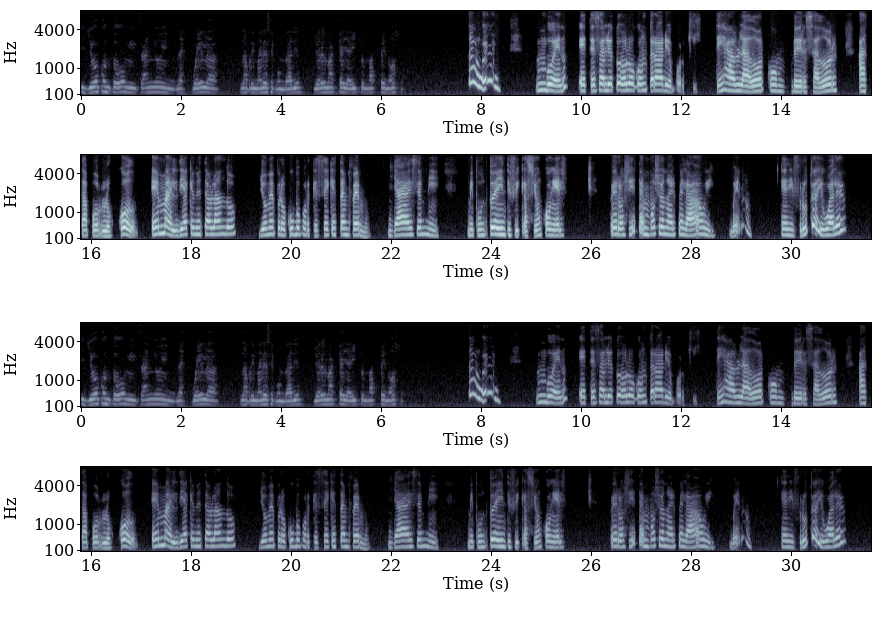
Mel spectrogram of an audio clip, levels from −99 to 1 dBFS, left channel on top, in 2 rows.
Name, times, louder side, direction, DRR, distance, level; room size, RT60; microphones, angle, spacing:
voice 1, 0.0-2.8 3.2-6.4, equal, 5° right, 3.7 m, -45 dB
voice 2, 7.8-8.4 9.1-12.1 12.7-15.1 15.6-16.9 17.2-18.9 19.4-21.6 21.9-23.0 23.5-25.5 26.4-28.5 28.8-29.2 29.8-31.1, left 9 dB, 85° left, 0.4 m, -25 dB
head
